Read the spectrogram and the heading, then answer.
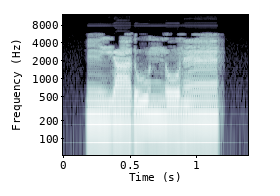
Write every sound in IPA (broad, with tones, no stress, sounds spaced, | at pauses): ĩ˨ j a˨ ɾ u˧ n o˨ ɾ ɛ̃˧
